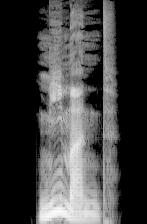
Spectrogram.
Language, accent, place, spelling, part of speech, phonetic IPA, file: German, Germany, Berlin, Niemand, noun / proper noun, [ˈniːmant], De-Niemand.ogg
- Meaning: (noun) nobody (unimportant person); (pronoun) alternative form of niemand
